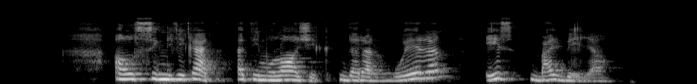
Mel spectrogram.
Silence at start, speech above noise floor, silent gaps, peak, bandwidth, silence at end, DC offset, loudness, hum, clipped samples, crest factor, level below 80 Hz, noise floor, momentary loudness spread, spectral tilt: 0.85 s; 26 dB; 4.78-4.85 s; -2 dBFS; 7.8 kHz; 0.9 s; under 0.1%; -20 LUFS; none; under 0.1%; 18 dB; -68 dBFS; -45 dBFS; 14 LU; -6 dB/octave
